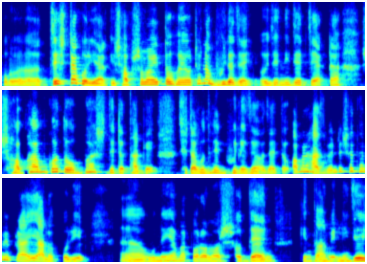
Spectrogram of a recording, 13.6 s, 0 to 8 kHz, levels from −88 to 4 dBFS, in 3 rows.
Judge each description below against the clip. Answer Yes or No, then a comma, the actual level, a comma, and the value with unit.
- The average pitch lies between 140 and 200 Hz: Yes, medium, 185 Hz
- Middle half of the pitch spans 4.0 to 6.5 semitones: Yes, average, 4.7 semitones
